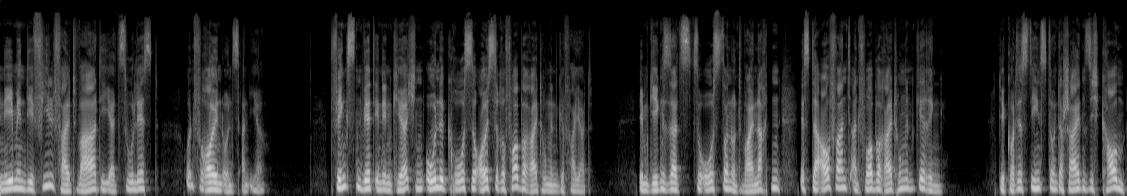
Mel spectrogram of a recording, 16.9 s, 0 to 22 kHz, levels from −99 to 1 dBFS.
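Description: No technical faults are audible.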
